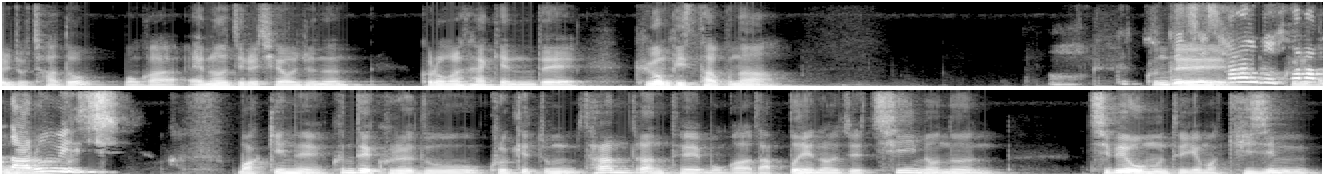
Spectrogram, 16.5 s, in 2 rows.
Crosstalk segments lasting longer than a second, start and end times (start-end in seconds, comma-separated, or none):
7.1-8.6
